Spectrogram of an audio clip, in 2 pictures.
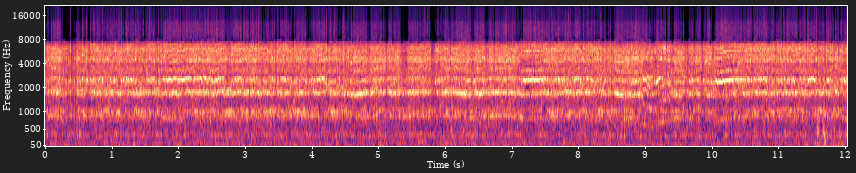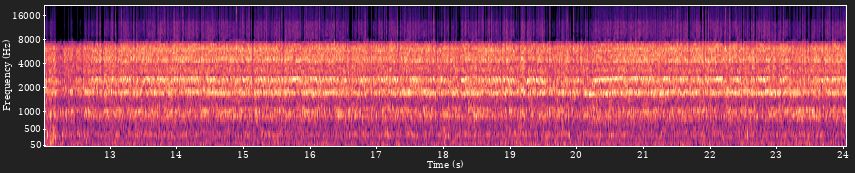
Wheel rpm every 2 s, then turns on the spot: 230, 230, 230, 230, 200, 230, 230, 230, 240, 230, 230, 230.
none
